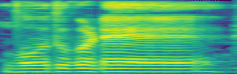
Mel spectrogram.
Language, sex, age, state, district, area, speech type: Odia, male, 18-30, Odisha, Mayurbhanj, rural, spontaneous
